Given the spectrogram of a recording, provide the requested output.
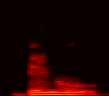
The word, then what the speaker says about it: ডেঙ্গু: virus infection ডেঙ্গু তাইতো ডেঙ্গু অনেকে বলবে ডেঙ্গি এখন তোমরা যেটাই উচ্চারণ করো সে দুটাই ঠিক ডেঙ্গু বলতে পারো বা ডেঙ্গি যেটাই বলো না কেন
